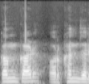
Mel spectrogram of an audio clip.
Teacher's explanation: अनुस्वार का उच्चारण केवल नाक से किया जाता है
